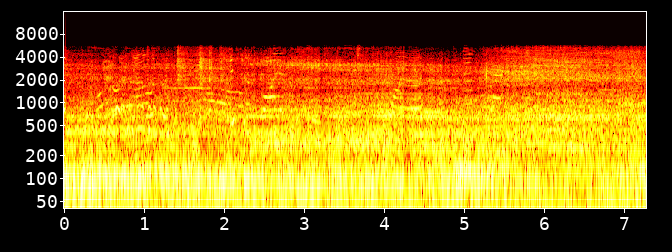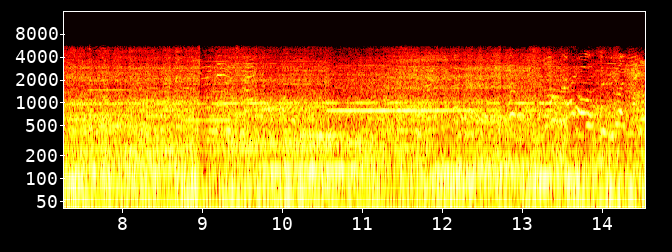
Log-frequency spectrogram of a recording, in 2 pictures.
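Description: Studio tour tram running with a steady low rumble as it moves past the set, with voices over it.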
